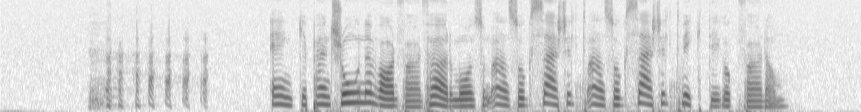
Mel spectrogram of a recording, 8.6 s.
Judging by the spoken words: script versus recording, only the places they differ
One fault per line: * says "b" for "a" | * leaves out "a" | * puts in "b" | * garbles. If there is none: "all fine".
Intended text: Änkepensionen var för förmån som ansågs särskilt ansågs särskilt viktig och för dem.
all fine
